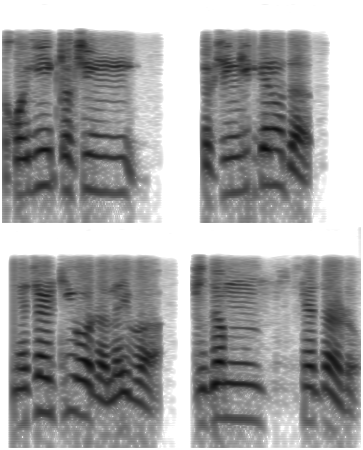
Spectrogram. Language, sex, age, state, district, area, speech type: Manipuri, male, 18-30, Manipur, Kakching, rural, conversation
